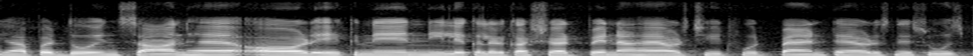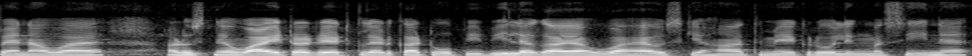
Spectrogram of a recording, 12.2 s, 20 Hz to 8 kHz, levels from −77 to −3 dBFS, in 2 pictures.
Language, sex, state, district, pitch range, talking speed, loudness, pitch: Hindi, female, Bihar, Saharsa, 190-205 Hz, 205 wpm, -16 LUFS, 195 Hz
